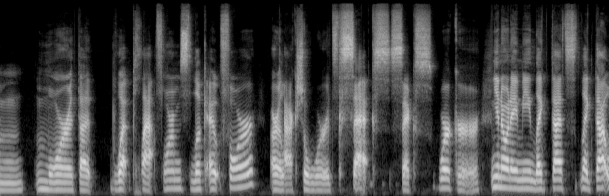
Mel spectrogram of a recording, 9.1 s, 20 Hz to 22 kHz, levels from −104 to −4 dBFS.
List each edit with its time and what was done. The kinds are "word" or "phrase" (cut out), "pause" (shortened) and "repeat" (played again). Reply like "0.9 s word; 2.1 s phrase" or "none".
4.2 s word; 5.1 s word; 8.3 s word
